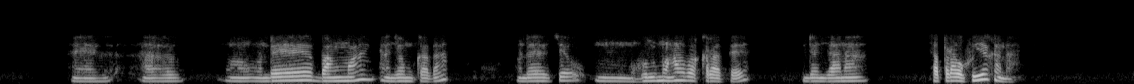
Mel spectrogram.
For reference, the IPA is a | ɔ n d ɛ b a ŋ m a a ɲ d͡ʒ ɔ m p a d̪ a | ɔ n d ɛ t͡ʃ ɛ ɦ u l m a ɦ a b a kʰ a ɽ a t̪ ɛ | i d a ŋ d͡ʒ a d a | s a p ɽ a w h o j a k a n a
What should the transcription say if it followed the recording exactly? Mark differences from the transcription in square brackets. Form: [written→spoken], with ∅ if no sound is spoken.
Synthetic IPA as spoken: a | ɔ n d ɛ b a ŋ m a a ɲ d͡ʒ ɔ m [p→k] a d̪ a | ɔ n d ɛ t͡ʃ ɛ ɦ u l m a ɦ a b a kʰ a [ɽ→ɾ] a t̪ ɛ | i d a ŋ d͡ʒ a [d→n] a | s a p ɽ a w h [o→u] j a k a n a

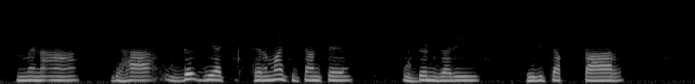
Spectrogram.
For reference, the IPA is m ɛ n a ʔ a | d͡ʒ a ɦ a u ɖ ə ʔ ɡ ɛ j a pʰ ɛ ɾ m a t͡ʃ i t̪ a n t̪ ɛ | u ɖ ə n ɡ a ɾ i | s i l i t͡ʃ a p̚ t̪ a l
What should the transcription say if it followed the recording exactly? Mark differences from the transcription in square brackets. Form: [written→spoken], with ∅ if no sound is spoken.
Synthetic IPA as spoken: m ɛ n a ʔ a | d͡ʒ a ɦ a u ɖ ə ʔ ɡ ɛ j a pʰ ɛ ɾ m a t͡ʃ i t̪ a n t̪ ɛ | u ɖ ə n ɡ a ɾ i | [s→h] i [l→ɾ] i t͡ʃ a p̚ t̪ a [l→ɾ]

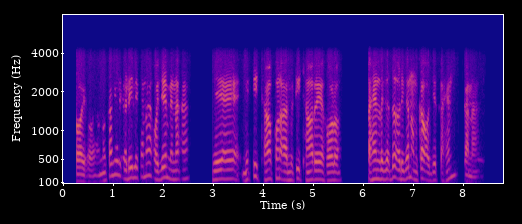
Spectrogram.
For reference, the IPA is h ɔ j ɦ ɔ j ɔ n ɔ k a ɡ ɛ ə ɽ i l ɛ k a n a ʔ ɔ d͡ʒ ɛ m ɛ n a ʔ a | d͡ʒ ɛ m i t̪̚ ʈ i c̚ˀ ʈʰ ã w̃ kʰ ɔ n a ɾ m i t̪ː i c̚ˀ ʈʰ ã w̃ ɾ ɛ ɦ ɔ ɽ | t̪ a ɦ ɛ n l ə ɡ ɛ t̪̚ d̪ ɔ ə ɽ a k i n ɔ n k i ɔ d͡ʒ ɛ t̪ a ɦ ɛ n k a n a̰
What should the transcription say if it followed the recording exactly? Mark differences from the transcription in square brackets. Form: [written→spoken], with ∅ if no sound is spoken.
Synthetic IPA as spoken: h ɔ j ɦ ɔ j ɔ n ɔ k a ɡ ɛ ə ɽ i l ɛ k a n a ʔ ɔ d͡ʒ ɛ m ɛ n a ʔ a | d͡ʒ ɛ m i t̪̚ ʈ i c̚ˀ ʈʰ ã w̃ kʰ ɔ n a ɾ m i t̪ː i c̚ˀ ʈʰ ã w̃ ɾ ɛ ɦ ɔ ɽ | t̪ a ɦ ɛ n l ə ɡ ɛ t̪̚ d̪ ɔ ə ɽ [a→i] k [i→a] n ɔ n k [i→a] ɔ d͡ʒ ɛ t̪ a ɦ ɛ n k a n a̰

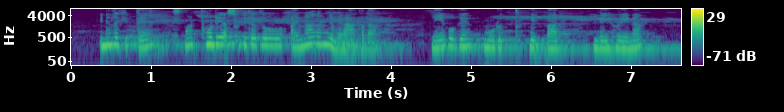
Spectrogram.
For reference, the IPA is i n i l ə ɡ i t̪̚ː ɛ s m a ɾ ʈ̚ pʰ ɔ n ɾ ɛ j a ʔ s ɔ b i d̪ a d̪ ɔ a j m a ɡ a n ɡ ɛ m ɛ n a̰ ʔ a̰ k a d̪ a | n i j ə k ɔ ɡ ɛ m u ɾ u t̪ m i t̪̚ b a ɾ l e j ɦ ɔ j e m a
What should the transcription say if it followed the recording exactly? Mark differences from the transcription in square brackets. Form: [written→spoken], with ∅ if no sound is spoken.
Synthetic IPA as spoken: i n i l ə ɡ i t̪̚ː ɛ s m a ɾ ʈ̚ pʰ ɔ n ɾ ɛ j a ʔ s [ɔ→u] b i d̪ a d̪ ɔ a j m a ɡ a n ɡ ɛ m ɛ n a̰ ʔ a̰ k a d̪ a | n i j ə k ɔ ɡ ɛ m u ɾ u t̪ m i t̪̚ b a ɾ l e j ɦ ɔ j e [m→n] a

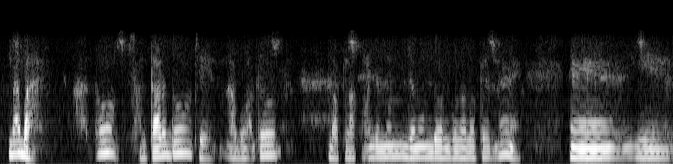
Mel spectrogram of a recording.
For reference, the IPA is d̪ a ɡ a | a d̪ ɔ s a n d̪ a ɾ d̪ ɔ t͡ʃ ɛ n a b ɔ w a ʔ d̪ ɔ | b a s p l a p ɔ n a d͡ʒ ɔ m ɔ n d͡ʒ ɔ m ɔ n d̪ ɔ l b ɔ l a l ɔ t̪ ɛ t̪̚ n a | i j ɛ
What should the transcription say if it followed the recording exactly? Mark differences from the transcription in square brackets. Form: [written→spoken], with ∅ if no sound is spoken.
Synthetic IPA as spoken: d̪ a [ɡ→b] a | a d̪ ɔ s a n [d̪→t̪] a ɾ d̪ ɔ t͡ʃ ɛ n a b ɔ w a ʔ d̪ ɔ | b a [s→∅] p l a [p→k] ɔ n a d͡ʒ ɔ m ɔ n d͡ʒ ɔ m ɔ n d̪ ɔ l b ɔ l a l ɔ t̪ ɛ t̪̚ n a | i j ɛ

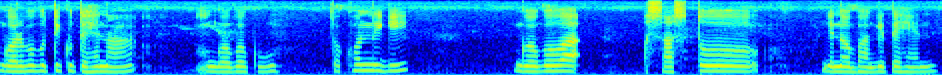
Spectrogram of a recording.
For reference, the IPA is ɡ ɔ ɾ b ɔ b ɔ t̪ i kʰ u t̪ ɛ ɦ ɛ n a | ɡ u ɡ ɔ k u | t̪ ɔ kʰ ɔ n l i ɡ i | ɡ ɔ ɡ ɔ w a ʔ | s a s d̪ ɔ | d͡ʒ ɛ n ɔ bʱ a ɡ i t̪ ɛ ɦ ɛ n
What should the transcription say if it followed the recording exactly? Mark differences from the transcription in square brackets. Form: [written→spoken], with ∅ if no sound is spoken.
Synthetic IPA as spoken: ɡ ɔ ɾ b ɔ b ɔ t̪ i [kʰ→k] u t̪ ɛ ɦ ɛ n a | ɡ [u→ɔ] ɡ ɔ k u | t̪ ɔ kʰ ɔ n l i ɡ i | ɡ ɔ ɡ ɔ w a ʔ | s a s [d̪→t̪] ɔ | d͡ʒ ɛ n ɔ bʱ a ɡ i t̪ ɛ ɦ ɛ n

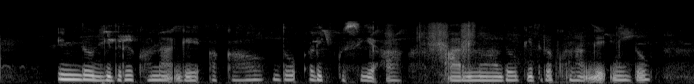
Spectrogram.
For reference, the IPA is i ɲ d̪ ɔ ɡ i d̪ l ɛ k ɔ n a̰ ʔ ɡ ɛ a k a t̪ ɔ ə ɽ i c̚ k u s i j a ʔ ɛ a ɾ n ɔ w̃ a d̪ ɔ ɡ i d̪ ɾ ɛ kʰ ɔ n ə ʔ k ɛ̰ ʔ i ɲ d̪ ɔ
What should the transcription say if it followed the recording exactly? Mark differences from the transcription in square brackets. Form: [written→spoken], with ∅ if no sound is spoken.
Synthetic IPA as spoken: i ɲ d̪ ɔ ɡ i d̪ [l→ɾ] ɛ [k→kʰ] ɔ n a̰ ʔ ɡ ɛ a k a [t̪→d̪] ɔ ə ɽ i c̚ k u s i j a ʔ [ɛ→a] a ɾ n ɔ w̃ a d̪ ɔ ɡ i d̪ ɾ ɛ kʰ ɔ n [ə→a] ʔ [k→ɡ] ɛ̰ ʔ i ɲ d̪ ɔ

